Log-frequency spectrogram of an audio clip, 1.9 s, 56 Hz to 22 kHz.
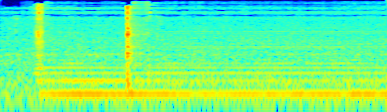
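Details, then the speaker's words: Kinyo SW6106 2.1 multimedia speaker, driver with dust cap removed, playing a 150 Hz test tone at low volume: a buzzy rattle with sharp clicks from a loose screw vibrating. Loose screw rattle. "That sounds like shit. The screw was rattling."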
